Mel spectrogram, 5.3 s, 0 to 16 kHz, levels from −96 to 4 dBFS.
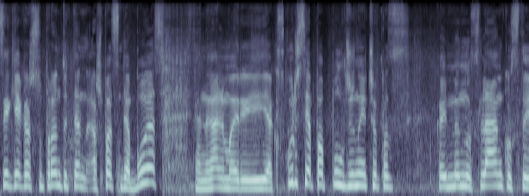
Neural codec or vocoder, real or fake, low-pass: none; real; 14.4 kHz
